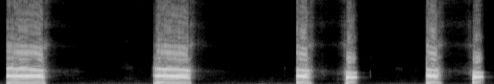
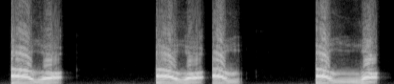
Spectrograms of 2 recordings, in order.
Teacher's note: Nah, adna uha ghainun kha'u. Yang paling dekat makhraj dari al-halaq, yakni ghainun kha'u.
